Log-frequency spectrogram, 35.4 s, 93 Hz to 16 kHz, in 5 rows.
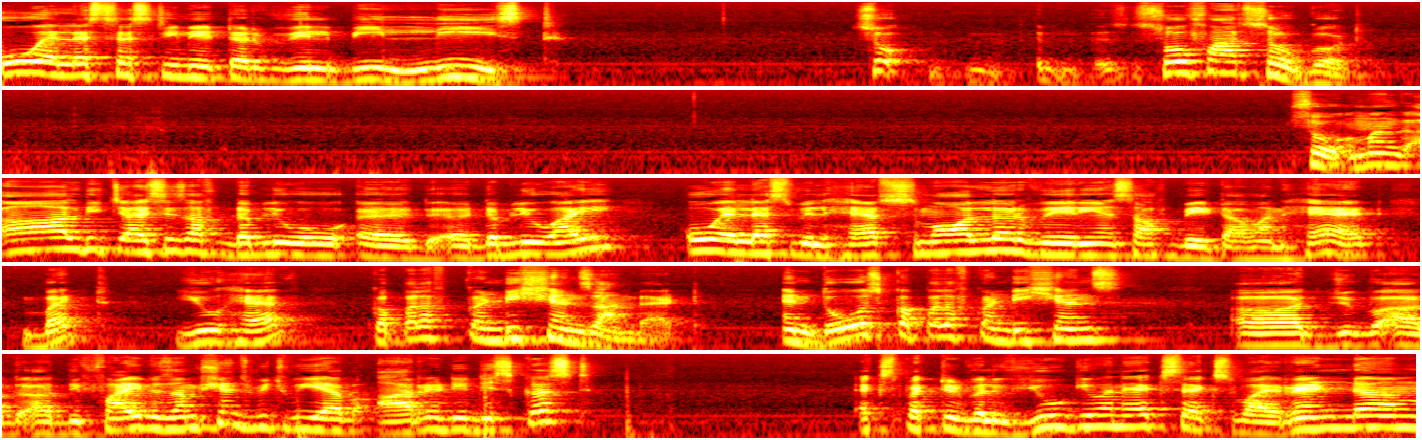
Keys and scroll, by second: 6.0 Down, 23.9 Down.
